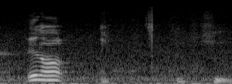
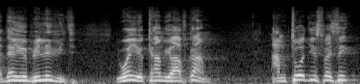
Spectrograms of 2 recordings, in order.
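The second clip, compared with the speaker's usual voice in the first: usual speaking voice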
